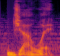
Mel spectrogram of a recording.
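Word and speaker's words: Yahweh: Aunque Jehová se abrió camino en himnos, traducciones y tradiciones eclesiásticas, los estudiosos de hoy coinciden en que Yahweeh es la reconstrucción más precisa de la pronunciación original, aunque incluso esta sigue siendo algo incierta.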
